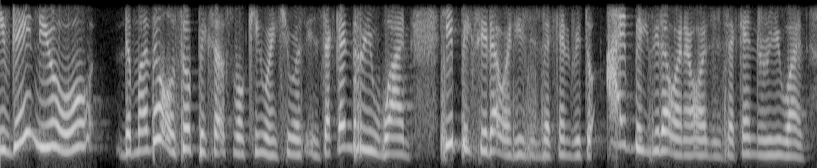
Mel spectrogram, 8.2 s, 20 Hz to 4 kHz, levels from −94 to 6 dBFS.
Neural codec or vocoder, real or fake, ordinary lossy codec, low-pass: none; real; none; 3.6 kHz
